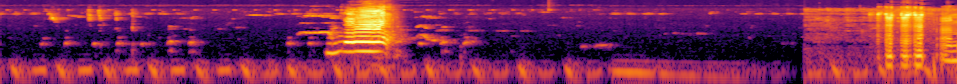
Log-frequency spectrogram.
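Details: Goat named Anime, a brave long-horned doe on a small backyard farm, bleating in pain during her arduous first birth: one loud wavering, harmonic-rich bleat lasting about a second, over faint steady low ticking, with a brief burst of human voices at the end.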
